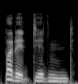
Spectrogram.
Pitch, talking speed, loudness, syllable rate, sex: 155 Hz, 230 wpm, -20 LUFS, 4.4 syllables/s, female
